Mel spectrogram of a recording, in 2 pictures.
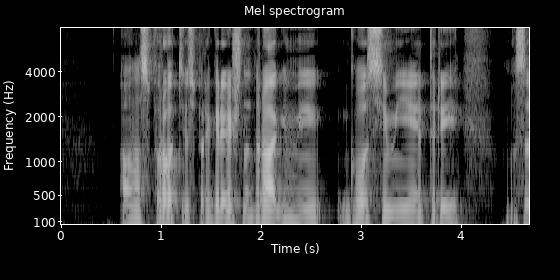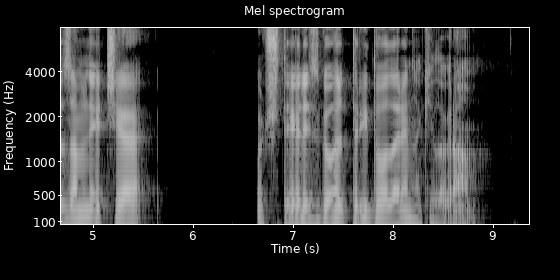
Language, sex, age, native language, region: Slovenian, male, 18-29, Slovenian, Savinja region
